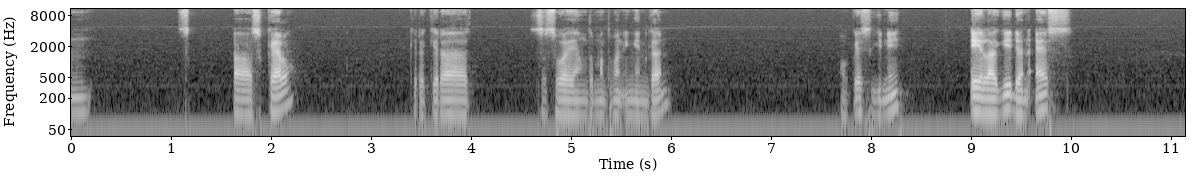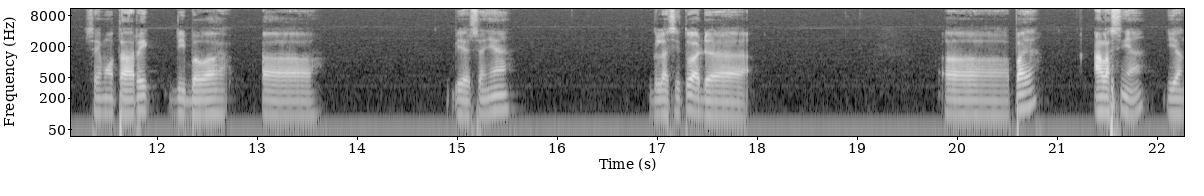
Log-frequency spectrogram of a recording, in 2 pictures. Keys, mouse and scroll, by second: 9.2 e.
